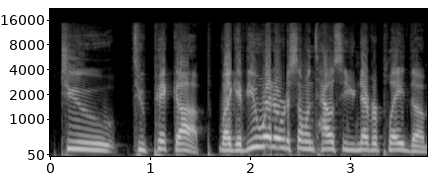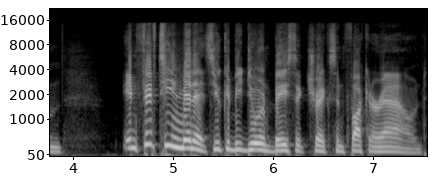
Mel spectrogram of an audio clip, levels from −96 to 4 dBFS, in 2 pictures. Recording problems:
distortion; slight; 4% of the sound clipped

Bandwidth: 14.5 kHz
